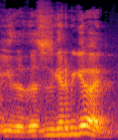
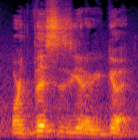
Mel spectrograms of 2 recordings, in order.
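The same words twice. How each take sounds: First: Quick, lifting up on "good"; stress on GOOD. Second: Lower, softer, leaning on "this"; stress on THIS. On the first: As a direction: rush it and punch "good". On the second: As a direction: drop down and stress "this". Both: Retold or imitated. Contrasts two possible outcomes.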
